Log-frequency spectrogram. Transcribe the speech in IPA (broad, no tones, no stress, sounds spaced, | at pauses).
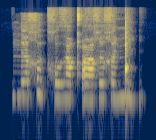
ŋ ɛ χ ɯ ʔ χ o ɦ a qʼ ɑ χ i χ ɛ ŋ͡ǃ i ʔ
